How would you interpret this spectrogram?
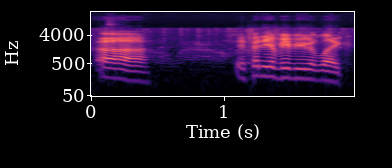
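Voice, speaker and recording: A man running an online tabletop game as game master, rambling in a relaxed way and laughing easily. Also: high-pitched, normal speed, smooth, dry recording. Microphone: home mic on video call. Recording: dull dry lo-fi audio.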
